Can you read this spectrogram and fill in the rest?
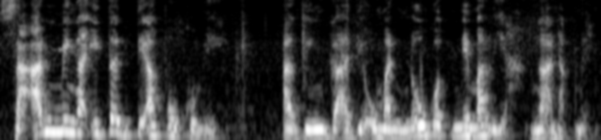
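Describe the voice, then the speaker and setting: A woman playing a stern, worried grandmother in an Ilocano drama, with a husky voice and Ilocano accent. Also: deep voice, lively intonation, measured pace. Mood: stern, hurt. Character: stern, worried grandmother rebuking her son-in-law. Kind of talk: Ilocano radio-style drama acting.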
